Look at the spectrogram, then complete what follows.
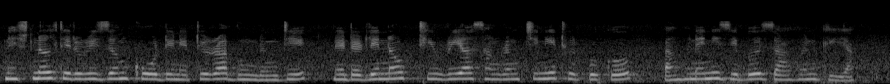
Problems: none marked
